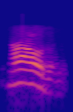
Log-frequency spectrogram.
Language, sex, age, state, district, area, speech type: Kannada, male, 60+, Karnataka, Dharwad, rural, conversation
